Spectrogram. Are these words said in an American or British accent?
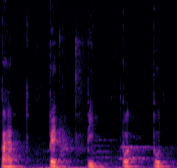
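British. A British accent with crisp, clipped p and t.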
